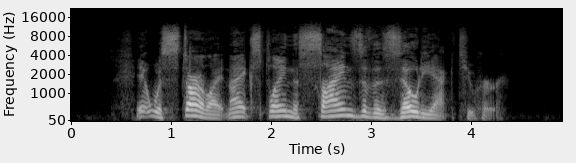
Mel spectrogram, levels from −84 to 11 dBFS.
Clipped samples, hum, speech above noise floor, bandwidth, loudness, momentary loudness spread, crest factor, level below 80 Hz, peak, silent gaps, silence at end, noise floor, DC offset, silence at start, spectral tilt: under 0.1%; none; 56 dB; 12.5 kHz; -19 LUFS; 21 LU; 20 dB; -60 dBFS; 0 dBFS; none; 0.7 s; -75 dBFS; under 0.1%; 0.65 s; -6 dB/octave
